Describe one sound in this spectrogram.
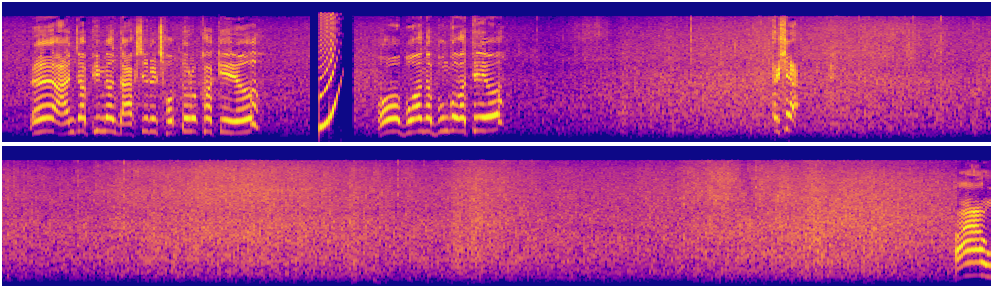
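Waves splash and wash against rocks.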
